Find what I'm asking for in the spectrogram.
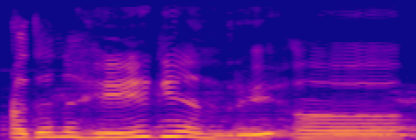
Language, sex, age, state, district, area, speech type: Kannada, female, 18-30, Karnataka, Udupi, urban, spontaneous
